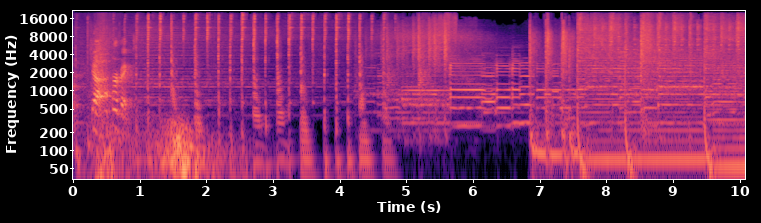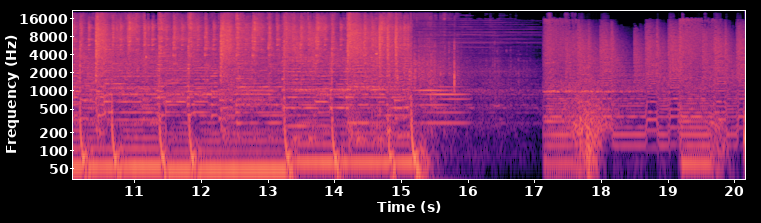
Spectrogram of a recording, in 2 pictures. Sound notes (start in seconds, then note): 0.0 tense music; 5.0 upbeat country music; 14.4 door rattling; 17.0 intense music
